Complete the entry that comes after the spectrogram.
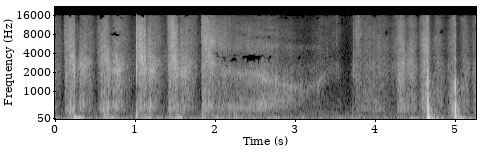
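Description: A wooden spoon held by fingertips digs, scrapes and scoops pale yellow, slushy lemon sherbet shaved ice in a paper cup. Crisp, crunchy scraping bursts with bright icy hiss repeat irregularly. A quieter, smoother stretch comes in the middle, then sharper crunching picks up again at the end.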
